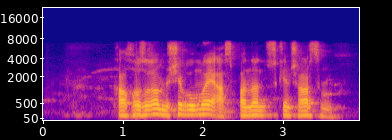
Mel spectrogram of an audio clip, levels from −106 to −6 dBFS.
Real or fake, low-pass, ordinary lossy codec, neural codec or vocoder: fake; 7.2 kHz; none; codec, 16 kHz, 8 kbps, FunCodec, trained on Chinese and English, 25 frames a second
